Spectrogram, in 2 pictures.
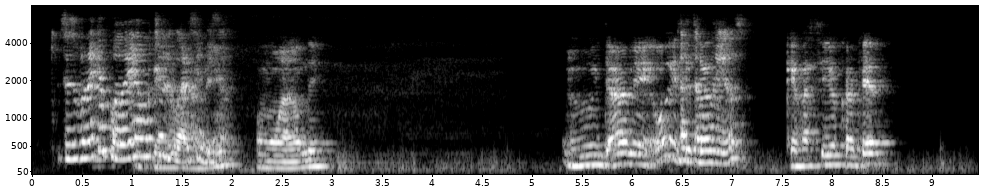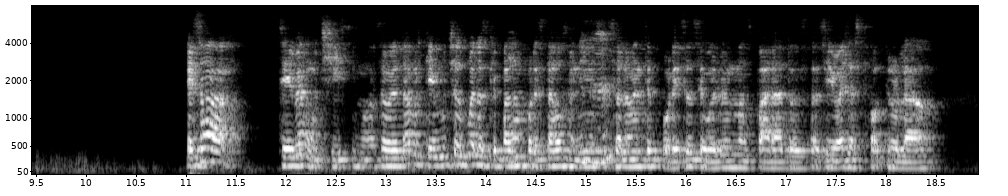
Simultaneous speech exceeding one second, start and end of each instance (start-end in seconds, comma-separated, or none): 0.6-1.9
